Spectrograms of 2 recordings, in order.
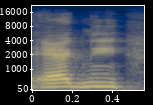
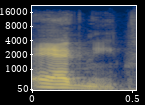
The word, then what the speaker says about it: Agni: And and and Agy or if you want to pronounce it like they do in the East, Agny, is is fire.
